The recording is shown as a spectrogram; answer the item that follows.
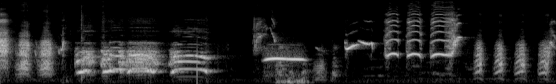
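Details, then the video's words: Black-winged myna, a caged bird singing actively and aggressive toward hands, gives a busy run of harsh chattering notes, then a flat sustained whistle with a rough buzz beneath it, followed by bright upslurred whistles and quick repeated chips. "burung jalak kebo gacor"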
